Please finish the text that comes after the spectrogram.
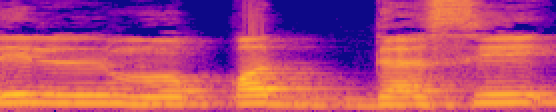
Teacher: ربہ بالواد المقدس، قاف کو دال کے ساتھ ملائیں گے، دال مشدد ہے تو دال کو سختی کے ساتھ پڑھیں گے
